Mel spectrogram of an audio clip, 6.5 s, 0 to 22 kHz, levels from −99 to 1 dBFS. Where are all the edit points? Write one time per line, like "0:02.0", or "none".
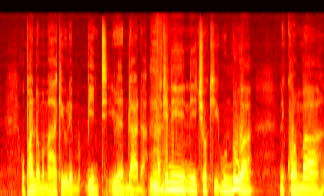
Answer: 0:03.1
